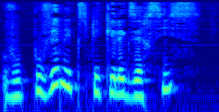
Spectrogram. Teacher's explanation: Es el final, sobre todo, ascendente. Eso es una pregunta también. · Term: entonación ascendente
